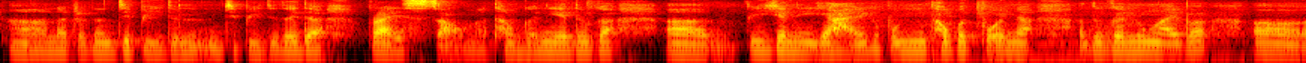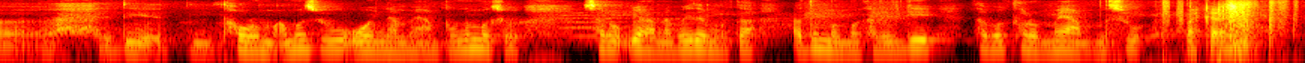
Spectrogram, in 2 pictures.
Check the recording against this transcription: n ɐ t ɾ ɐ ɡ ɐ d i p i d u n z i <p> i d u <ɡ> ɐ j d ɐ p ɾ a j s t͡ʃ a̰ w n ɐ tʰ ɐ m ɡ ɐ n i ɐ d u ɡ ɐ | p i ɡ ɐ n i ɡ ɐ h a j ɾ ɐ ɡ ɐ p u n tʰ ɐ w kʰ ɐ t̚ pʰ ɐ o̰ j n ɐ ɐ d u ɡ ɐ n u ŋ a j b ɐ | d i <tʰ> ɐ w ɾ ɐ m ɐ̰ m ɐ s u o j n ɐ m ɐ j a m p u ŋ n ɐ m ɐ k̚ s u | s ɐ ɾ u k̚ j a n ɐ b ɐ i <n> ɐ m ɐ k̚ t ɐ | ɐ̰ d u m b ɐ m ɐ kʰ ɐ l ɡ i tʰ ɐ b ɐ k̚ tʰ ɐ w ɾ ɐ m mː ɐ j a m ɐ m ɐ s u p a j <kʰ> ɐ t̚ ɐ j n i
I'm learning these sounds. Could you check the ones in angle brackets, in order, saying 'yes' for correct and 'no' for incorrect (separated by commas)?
yes, no, yes, no, yes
